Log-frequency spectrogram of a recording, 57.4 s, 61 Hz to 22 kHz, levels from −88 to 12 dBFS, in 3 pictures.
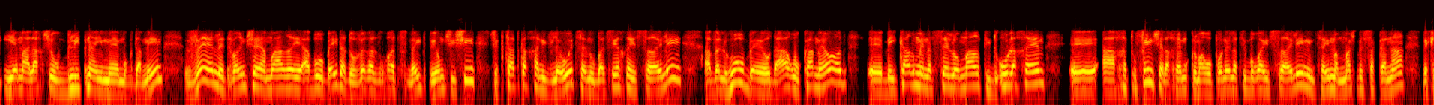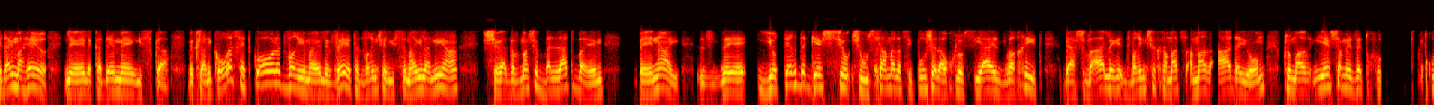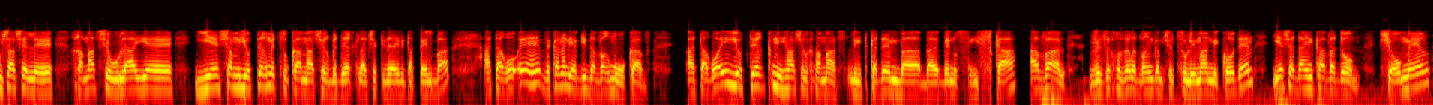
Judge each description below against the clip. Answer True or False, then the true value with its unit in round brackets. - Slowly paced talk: False (130 wpm)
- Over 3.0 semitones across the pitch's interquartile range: True (5.1 semitones)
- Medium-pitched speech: True (145 Hz)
